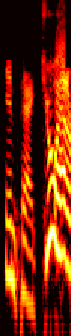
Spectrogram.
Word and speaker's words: EMPKT: Impact, spelled EMPKT, pronounced Impact. Jewel had it right all along. She actually messaged me and said, just so you know, it's pronounced like Impact.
